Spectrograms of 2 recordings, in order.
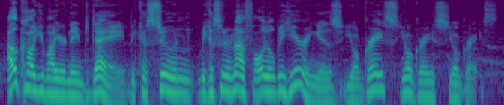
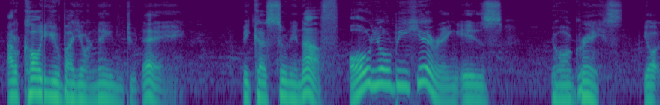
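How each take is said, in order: First: It is said in a light, sarcastic tone. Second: It is said slowly, low and melancholic.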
